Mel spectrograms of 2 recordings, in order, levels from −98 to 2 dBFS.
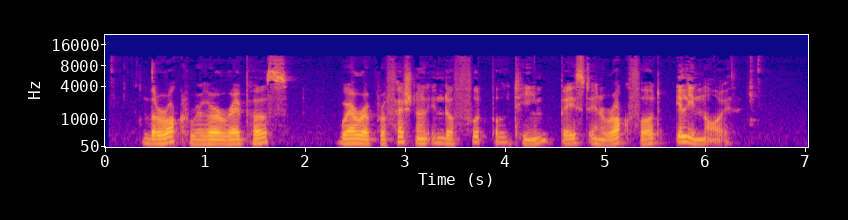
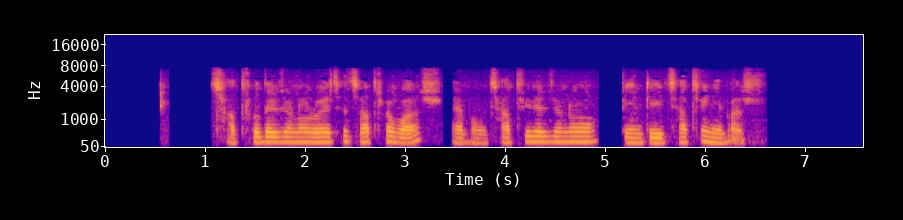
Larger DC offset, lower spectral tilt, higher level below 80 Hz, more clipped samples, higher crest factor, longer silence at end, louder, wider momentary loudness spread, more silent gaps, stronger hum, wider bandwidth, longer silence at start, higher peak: neither; about the same, -4.5 dB/octave vs -5.5 dB/octave; about the same, -60 dBFS vs -64 dBFS; neither; about the same, 18 dB vs 20 dB; second, 0.55 s vs 1 s; about the same, -20 LUFS vs -22 LUFS; about the same, 12 LU vs 11 LU; second, none vs 0.65-1.05 s, 3.39-3.47 s, 4.95-5.16 s; neither; first, 11.5 kHz vs 7.8 kHz; second, 0.4 s vs 0.55 s; about the same, -2 dBFS vs -4 dBFS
